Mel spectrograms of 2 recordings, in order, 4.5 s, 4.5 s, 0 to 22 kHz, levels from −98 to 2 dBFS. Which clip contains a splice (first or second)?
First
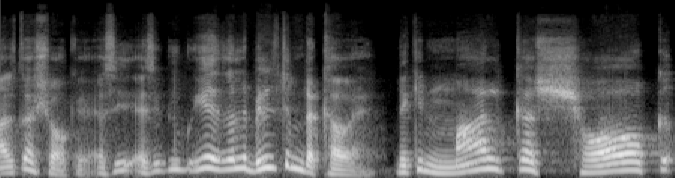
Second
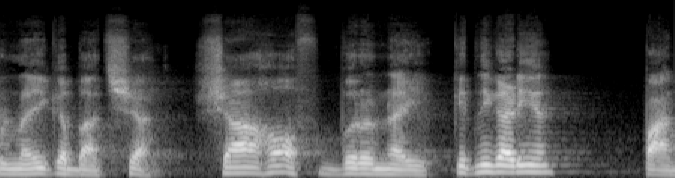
first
